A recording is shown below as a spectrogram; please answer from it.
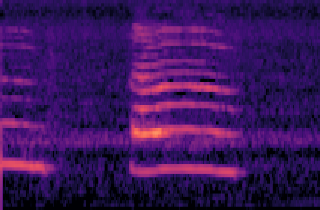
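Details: Domestic cat, female, indoors and playing happily with something she found to use as a toy, gives a short meow and then a longer, clear harmonic meow that holds steady before falling slightly, in a quiet room.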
